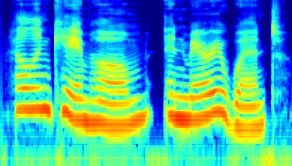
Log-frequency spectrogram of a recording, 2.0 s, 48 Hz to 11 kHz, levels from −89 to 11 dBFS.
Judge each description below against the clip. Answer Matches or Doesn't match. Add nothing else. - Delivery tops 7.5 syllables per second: Doesn't match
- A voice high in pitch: Matches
